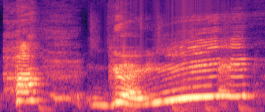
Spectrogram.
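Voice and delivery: yelling it across the room with a cackle; mocking shout. Schoolboy taunting a teacher, loud high jeering shout.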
